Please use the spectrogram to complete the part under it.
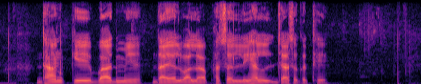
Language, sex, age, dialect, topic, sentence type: Chhattisgarhi, male, 18-24, Northern/Bhandar, agriculture, statement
